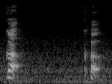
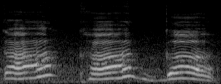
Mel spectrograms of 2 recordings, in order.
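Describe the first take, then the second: First: क, ख cut very short without the long a; vowel cut off. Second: क, ख, ग each held with an open a; inherent vowel sounded. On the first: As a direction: stop क and ख right after the consonant. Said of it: "का हमने इससे अलग कर दिया". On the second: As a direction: let the a ring after क, ख and ग. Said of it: "जैसे ही अगर इसको हम हटाएंगे". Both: Shown as a demonstration.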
